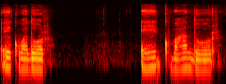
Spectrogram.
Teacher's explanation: Esta letra en ruso se pronuncia igual que la E española, se pronuncia como la E española, E abierta, E natural española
